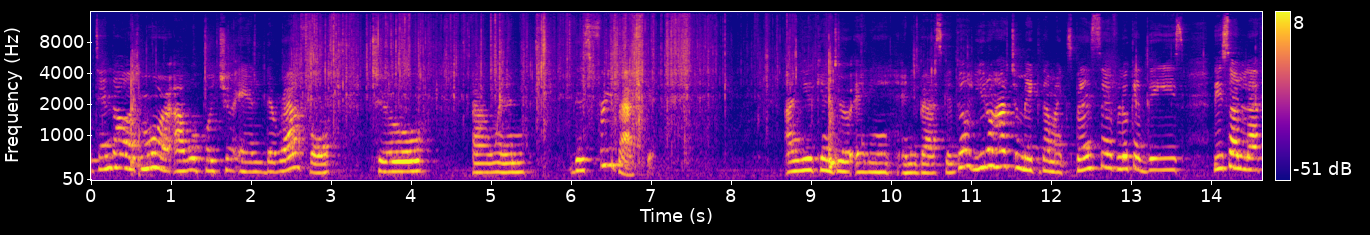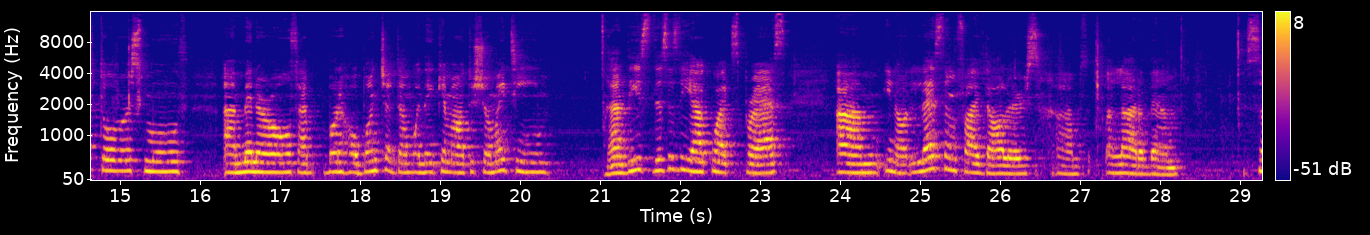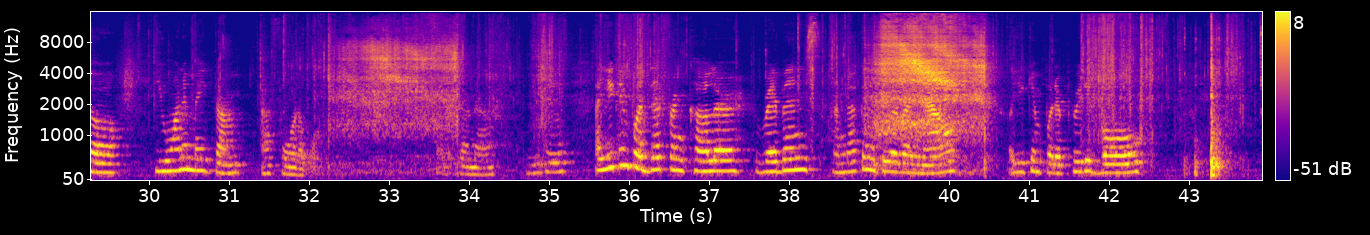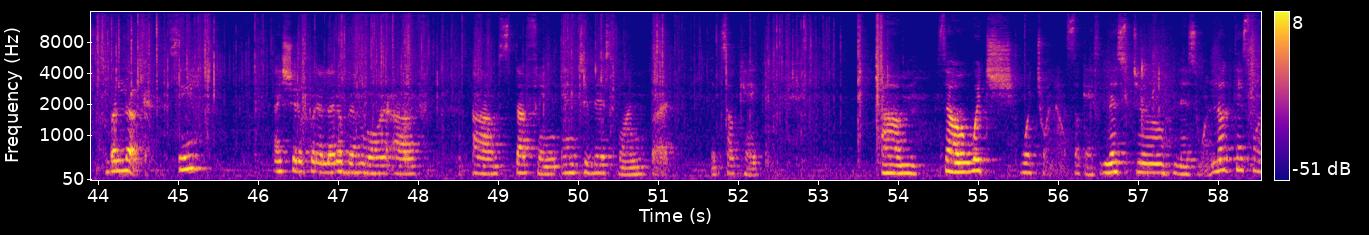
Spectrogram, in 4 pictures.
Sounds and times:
Speech: 0.0 - 7.1, 8.7 - 20.4, 21.0 - 23.4, 24.0 - 28.3, 29.1 - 32.1, 33.6 - 42.5, 44.1 - 45.4, 46.2 - 48.1, 48.7 - 52.4, 53.8 - 58.5
Inside, small room: 0.0 - 58.5.

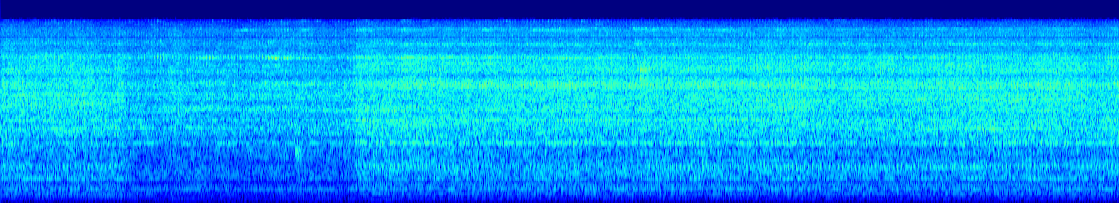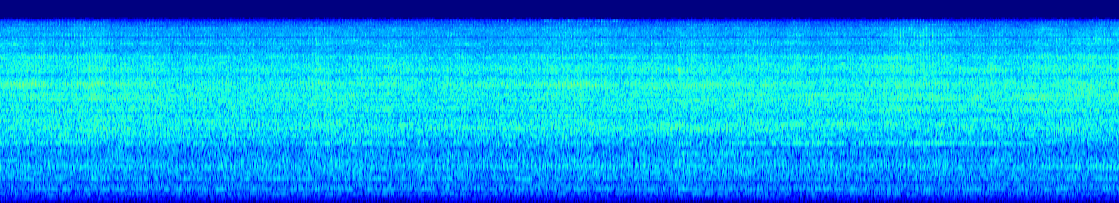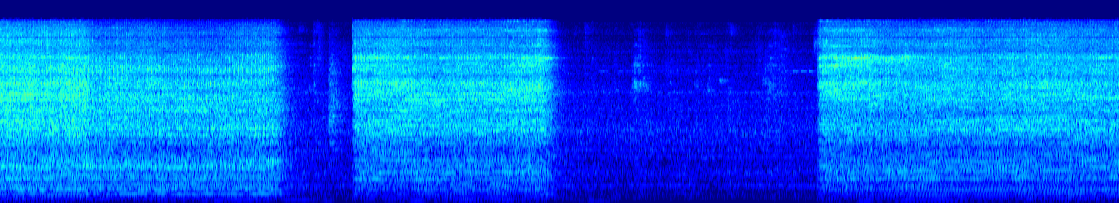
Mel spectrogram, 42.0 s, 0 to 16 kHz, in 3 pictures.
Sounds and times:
Tools: 2.5 - 3.9, 7.5 - 8.3, 22.4 - 22.8, 35.6 - 39.5.

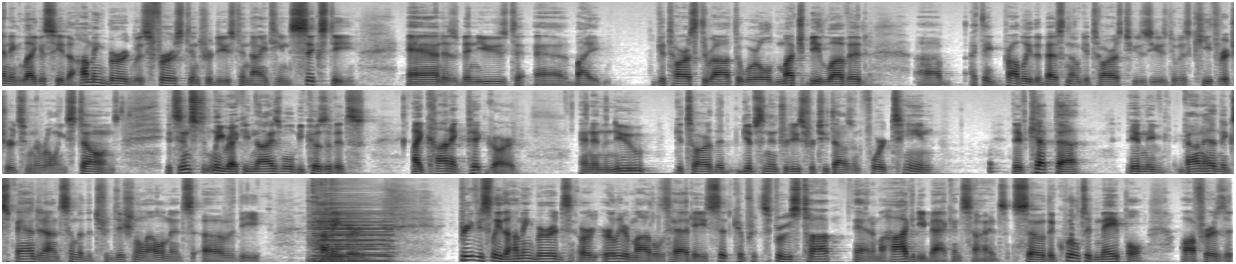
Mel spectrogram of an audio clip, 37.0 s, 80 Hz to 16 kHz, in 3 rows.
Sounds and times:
Speech: 0.0 - 21.8, 22.4 - 28.6, 29.2 - 36.9.

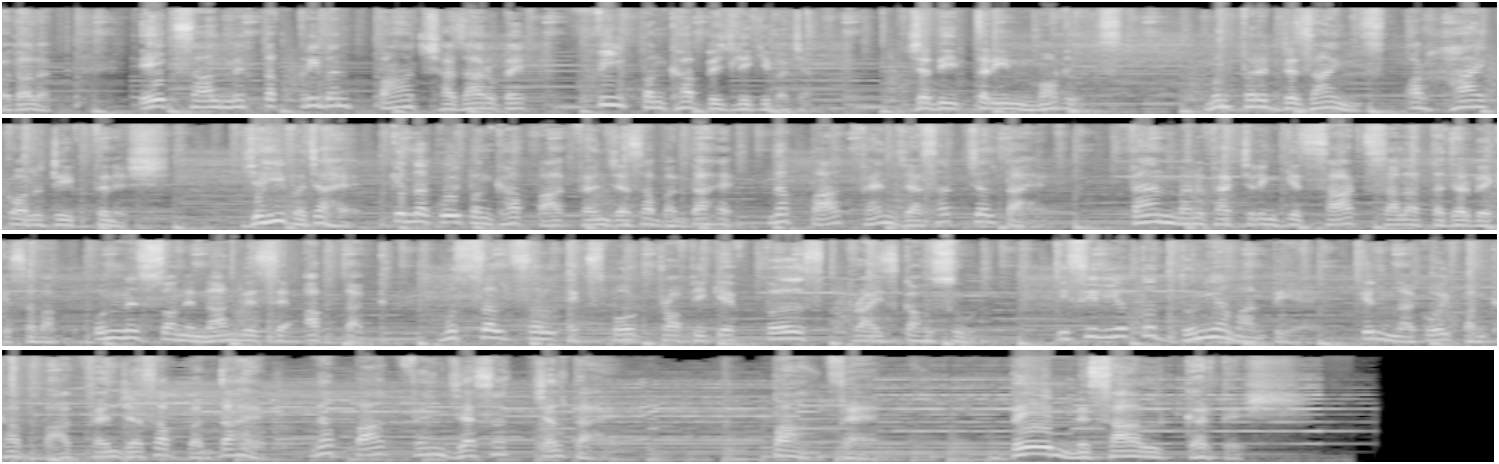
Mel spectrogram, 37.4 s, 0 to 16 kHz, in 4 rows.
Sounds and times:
Speech: 0.0 - 5.1, 5.7 - 31.9, 32.8 - 33.6, 34.3 - 36.1
Music: 0.0 - 36.7.

